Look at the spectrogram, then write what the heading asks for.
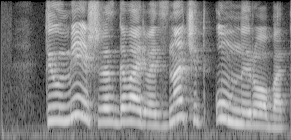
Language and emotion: Russian, neutral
